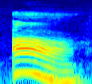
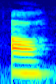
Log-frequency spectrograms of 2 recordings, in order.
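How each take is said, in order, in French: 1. La hauteur monte puis redescend. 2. La hauteur reste stable à mi-hauteur. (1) "on monte, on descend" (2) "le ton ponctuel moyen"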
